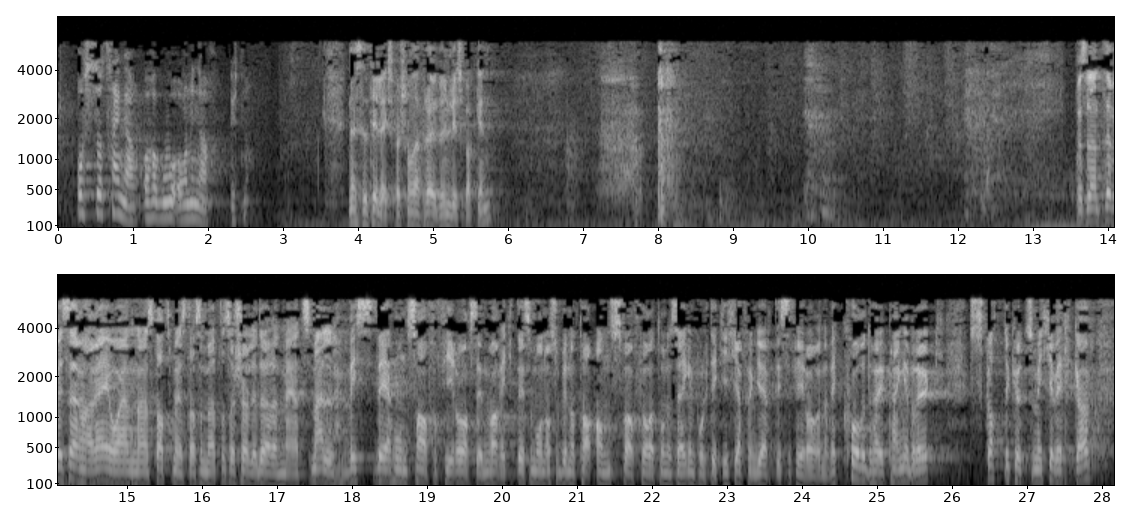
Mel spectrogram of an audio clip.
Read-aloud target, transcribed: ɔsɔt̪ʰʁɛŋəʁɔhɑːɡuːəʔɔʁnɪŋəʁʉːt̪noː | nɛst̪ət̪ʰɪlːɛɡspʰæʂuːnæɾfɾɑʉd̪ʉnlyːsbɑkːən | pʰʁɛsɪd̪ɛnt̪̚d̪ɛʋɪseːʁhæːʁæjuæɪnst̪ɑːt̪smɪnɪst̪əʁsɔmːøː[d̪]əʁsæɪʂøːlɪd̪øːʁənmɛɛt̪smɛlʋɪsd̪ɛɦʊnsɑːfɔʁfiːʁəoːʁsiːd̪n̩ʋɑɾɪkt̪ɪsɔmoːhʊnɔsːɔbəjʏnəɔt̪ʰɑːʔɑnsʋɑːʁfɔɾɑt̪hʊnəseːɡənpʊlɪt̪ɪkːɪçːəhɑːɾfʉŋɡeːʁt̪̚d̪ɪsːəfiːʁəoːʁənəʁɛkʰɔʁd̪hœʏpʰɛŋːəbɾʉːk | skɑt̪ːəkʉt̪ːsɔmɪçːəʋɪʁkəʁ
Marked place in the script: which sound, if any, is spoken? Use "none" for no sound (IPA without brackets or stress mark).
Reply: t̪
